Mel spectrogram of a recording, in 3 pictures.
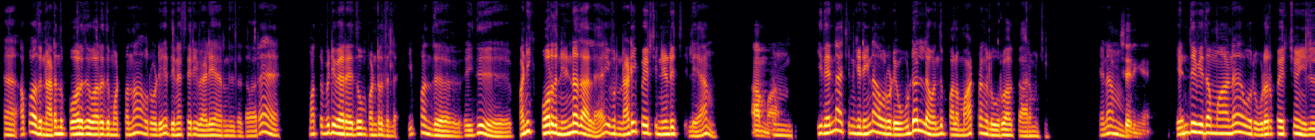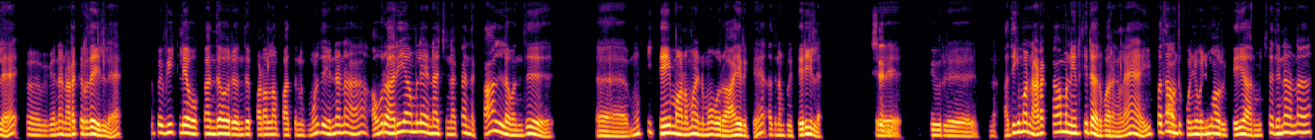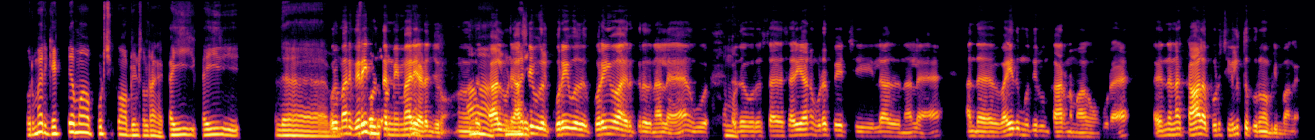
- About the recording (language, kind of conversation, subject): Tamil, podcast, மூத்தவர்களை பராமரிக்கும் வழக்கம் இப்போது எப்படி உள்ளது?
- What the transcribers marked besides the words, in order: unintelligible speech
